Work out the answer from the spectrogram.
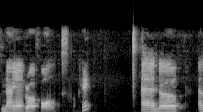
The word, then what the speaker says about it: Niagara: PDF all right and it is pronounced Niagra all right I can see a couple couple of people asking in burbling chat how is what is the name of the falls it's pronounced Niagra Falls okay and uh and like I said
